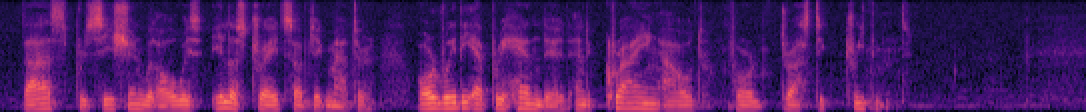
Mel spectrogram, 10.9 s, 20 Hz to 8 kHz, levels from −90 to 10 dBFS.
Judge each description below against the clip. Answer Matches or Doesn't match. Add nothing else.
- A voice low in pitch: Matches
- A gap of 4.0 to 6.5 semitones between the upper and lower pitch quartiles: Doesn't match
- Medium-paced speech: Doesn't match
